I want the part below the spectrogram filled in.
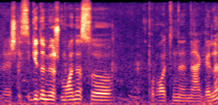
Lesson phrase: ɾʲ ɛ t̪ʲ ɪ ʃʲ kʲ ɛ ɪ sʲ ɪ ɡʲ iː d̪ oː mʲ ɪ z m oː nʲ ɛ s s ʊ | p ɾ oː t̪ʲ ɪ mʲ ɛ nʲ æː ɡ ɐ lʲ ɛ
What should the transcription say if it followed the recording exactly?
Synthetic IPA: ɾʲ ɛ ɪ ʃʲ kʲ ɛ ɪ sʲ ɪ ɡʲ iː d̪ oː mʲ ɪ ʒ m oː nʲ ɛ s s ʊ | p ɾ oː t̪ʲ ɪ nʲ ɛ nʲ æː ɡ ɐ lʲ ɛ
